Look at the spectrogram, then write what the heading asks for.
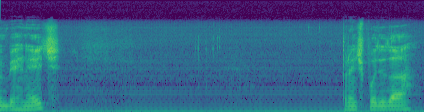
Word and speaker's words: Hibernate: Podem estar achando estranho falando Hibernate, mas a pronúncia correta é Hibernate.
